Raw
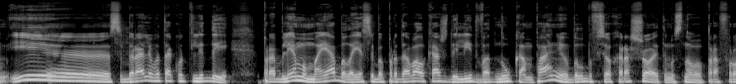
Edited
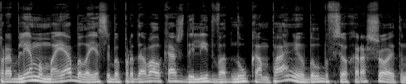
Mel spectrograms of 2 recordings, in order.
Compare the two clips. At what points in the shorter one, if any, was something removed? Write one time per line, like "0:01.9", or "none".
none

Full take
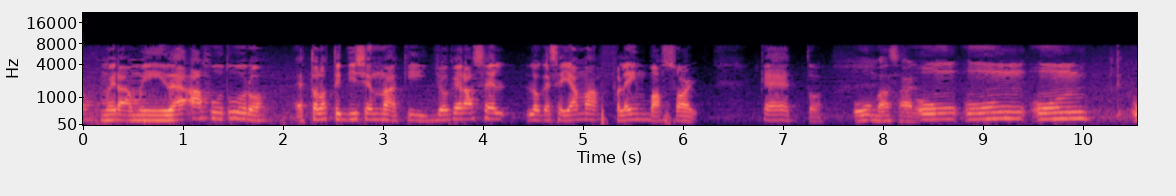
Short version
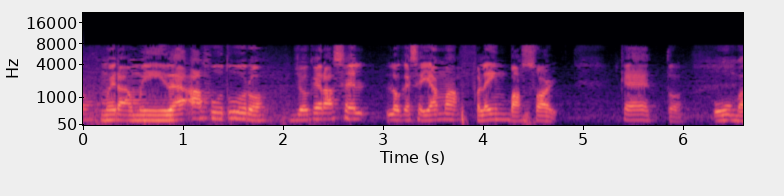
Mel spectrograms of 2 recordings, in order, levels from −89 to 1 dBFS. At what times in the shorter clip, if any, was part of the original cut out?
0:02.1

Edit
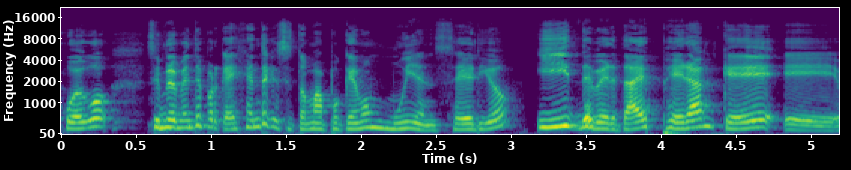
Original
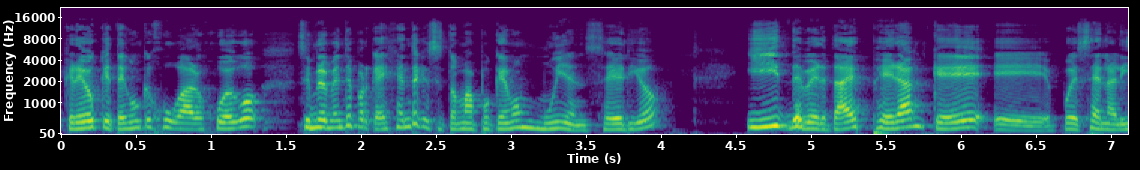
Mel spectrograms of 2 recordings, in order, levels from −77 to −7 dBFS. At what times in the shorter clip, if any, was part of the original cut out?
0:03.1

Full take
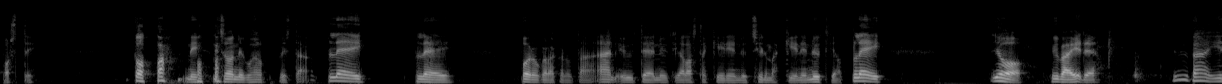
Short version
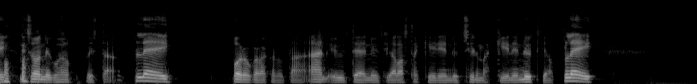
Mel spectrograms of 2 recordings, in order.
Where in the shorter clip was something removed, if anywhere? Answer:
0:02.2

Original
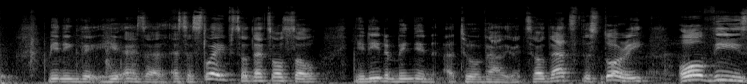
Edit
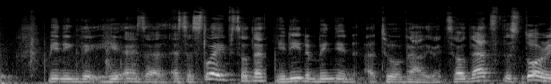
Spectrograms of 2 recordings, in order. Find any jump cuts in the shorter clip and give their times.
0:02.7

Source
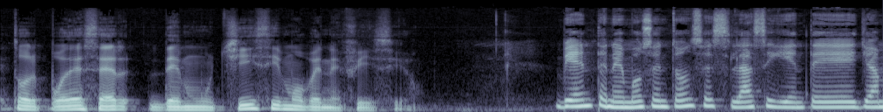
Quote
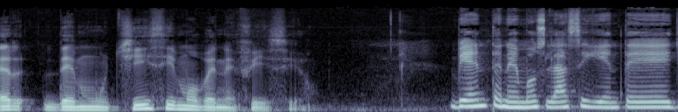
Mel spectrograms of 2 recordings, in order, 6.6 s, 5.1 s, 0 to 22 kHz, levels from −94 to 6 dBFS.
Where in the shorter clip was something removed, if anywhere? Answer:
0:04.1

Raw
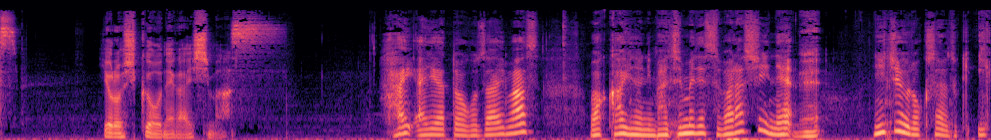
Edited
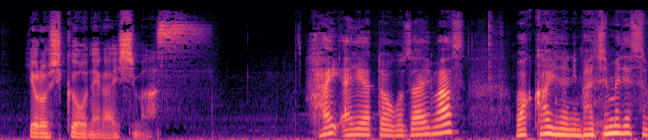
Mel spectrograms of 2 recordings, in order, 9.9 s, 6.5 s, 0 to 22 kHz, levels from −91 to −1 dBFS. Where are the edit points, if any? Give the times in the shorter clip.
none

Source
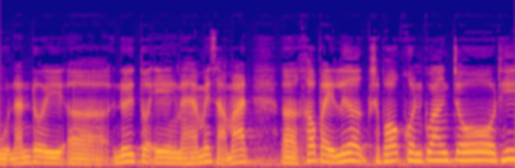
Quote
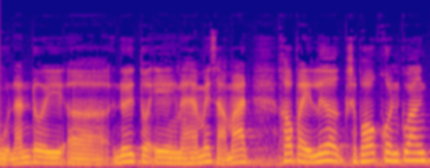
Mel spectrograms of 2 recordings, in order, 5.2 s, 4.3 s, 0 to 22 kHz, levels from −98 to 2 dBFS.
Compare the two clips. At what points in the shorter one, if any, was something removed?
0:02.8

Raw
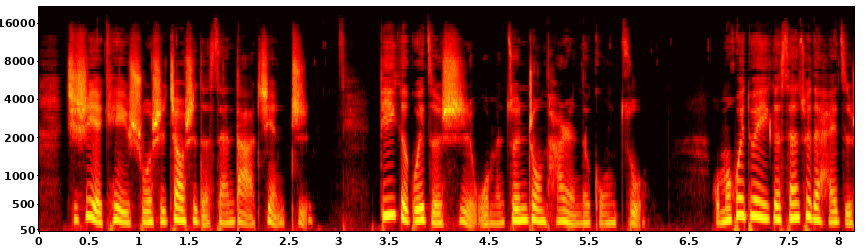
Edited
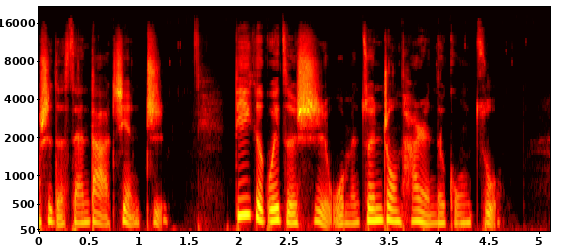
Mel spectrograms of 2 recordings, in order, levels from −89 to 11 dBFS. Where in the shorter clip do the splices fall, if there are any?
none

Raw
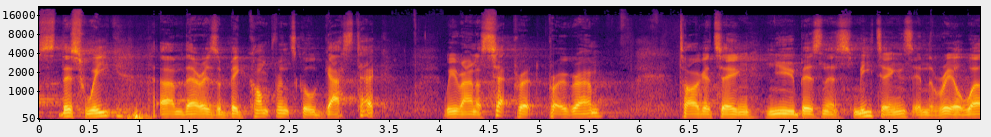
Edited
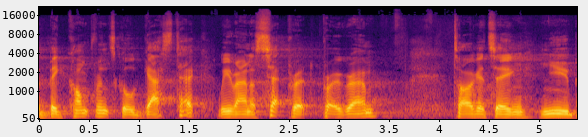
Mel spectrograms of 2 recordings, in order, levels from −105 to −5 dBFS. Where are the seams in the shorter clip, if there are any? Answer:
0:01.7

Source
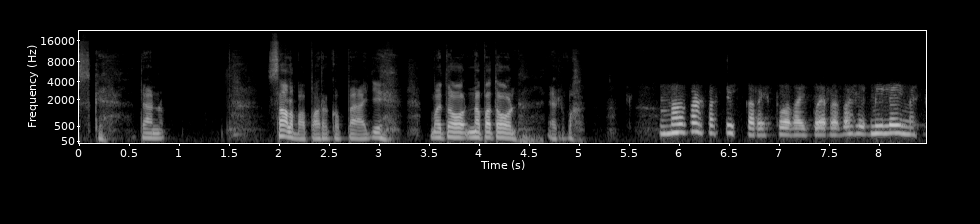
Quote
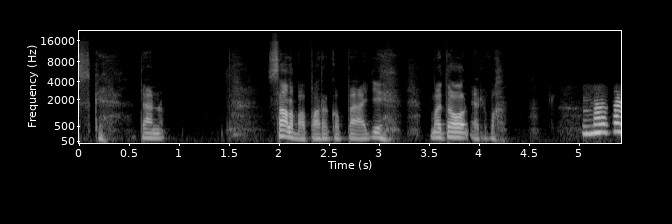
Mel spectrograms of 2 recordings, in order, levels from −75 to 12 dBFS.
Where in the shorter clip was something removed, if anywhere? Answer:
0:03.9

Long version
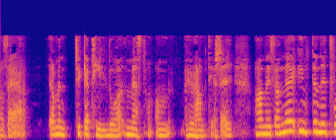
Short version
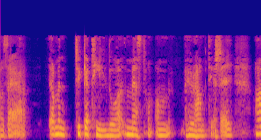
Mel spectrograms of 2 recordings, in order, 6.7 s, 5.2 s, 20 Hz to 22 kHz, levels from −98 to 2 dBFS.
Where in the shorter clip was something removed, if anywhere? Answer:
none

